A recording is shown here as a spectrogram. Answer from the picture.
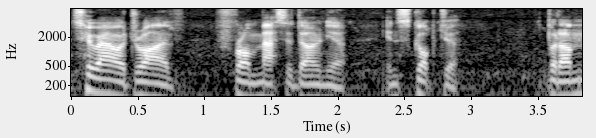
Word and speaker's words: Skopje: Skopje, apparently, is how you say it, not Skopje.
